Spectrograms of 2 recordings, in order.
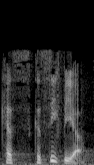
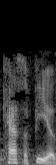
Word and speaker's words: Casiphia: It's curious that the text makes a point of referring to probably Casiphia is probably the best way to pronounce it, as a place.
